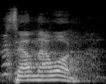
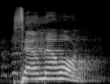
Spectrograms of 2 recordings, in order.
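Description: First: The voice is calm and low in energy. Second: The voice is lively and full of energy. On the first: "Less excited" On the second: "can you say it like you're excited?"

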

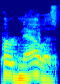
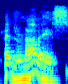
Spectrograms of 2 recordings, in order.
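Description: First: The name is said with an anglicized pronunciation. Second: The name is said with a Spanish pronunciation. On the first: This is how locals usually say the name. The speaker calls it wrong. "we say Pedernales" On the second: This is the name's original form. The speaker calls it right. "but it's really Pedernales"

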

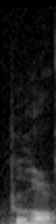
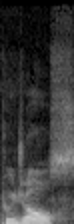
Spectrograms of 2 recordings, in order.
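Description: First: The middle consonant is an H sound. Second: The middle consonant is a J sound. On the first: The speaker calls it right. "it's Pujols" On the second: The speaker calls it wrong. "It's not Pujols"

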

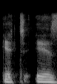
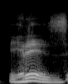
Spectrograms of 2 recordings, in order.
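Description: First: The two words are said separately and distinctly. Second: The two words run together like one word. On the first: "you're not saying it is unless you're really mad at somebody" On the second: "You say it is, I-D-I-S. That's how it sounds"

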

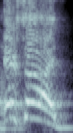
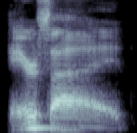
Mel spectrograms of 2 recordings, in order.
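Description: First: The word is loudly exclaimed. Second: The word is said plainly and quietly.

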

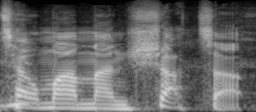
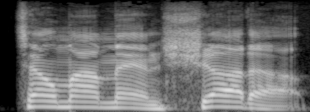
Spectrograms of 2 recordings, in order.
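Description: First: It is said in an English accent. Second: It is said in an American accent. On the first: The speaker calls it right. "Oh yeah, you're going to go" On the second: The speaker calls it wrong. "you're not going to go"

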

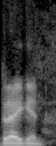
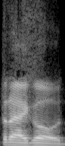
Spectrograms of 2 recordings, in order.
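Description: First: The name ends with a final n sound. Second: The name ends without a final n sound. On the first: The speaker calls it right. "Some people drop the N" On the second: The speaker calls it wrong. "Not Drago"

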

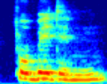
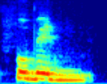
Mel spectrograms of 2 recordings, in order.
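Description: First: The word is said in a formal, careful accent. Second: The word is said in a relaxed, casual accent. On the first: "the first movie, it was more formal, the accent" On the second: "So it was very like relaxed in the second one"

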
